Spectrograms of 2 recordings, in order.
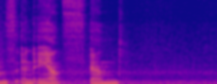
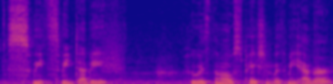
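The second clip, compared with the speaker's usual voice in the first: soft fond aside; 8 dB quieter than usual. Real, not acted.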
